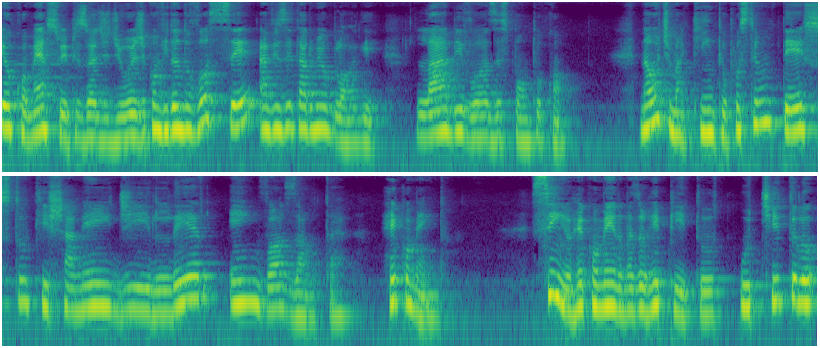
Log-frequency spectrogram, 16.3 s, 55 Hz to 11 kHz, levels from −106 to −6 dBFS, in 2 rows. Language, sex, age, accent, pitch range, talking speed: Portuguese, female, 50-69, Brazilian, 155-215 Hz, 135 wpm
